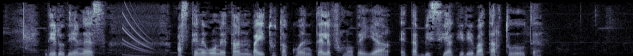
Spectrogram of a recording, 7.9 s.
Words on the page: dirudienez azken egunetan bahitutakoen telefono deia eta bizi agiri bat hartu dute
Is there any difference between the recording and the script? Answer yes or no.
no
